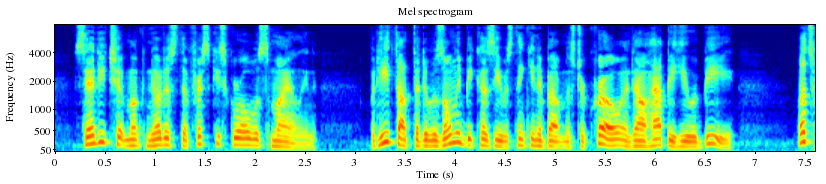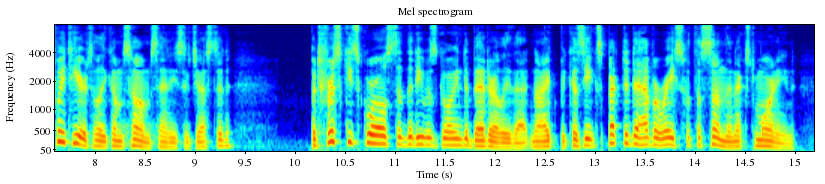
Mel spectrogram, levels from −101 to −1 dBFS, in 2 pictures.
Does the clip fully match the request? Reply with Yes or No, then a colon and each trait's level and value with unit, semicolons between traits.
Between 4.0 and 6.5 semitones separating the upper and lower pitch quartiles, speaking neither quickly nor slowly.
No: wide, 5.5 semitones; fast, 250 wpm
